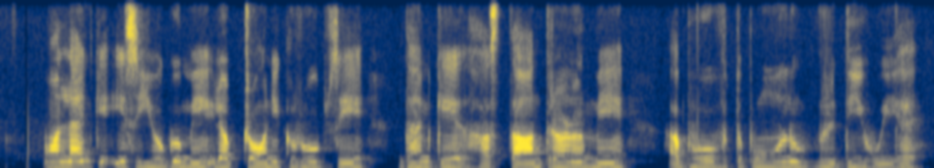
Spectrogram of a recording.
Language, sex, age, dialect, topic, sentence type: Hindi, male, 18-24, Garhwali, banking, statement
